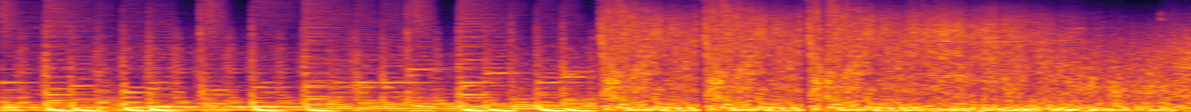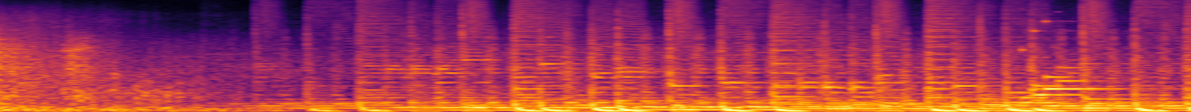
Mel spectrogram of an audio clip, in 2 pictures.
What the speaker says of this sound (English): What now? I think I heard an explosion somewhere.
